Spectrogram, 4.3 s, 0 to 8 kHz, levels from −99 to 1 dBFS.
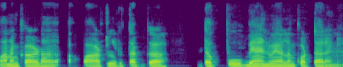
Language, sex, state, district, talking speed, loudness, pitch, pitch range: Telugu, female, Andhra Pradesh, Krishna, 125 wpm, -17 LUFS, 145 Hz, 140-145 Hz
